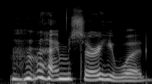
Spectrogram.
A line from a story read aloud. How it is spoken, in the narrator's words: giggled Katie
